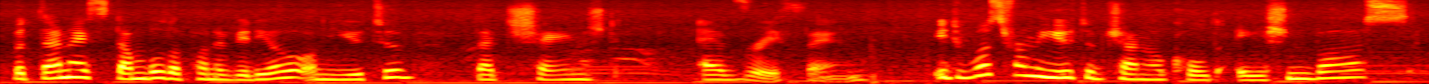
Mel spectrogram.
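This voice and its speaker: On a rough recording, a Norwegian woman in her twenties narrates her personal story as a vlogger, earnest and upbeat, from a script. Her voice is medium in pitch, mellow and husky, with a Norwegian accent.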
